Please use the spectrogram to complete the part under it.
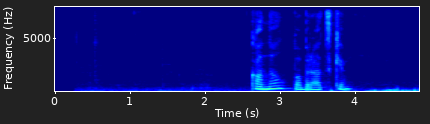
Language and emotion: Russian, neutral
